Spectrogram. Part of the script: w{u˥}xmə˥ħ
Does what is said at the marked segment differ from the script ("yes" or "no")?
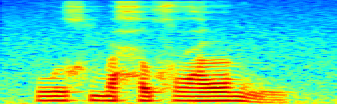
no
